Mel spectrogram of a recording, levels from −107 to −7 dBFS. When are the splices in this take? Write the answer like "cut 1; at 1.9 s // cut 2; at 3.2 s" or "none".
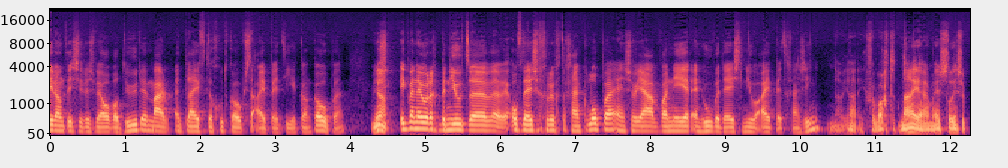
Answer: none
